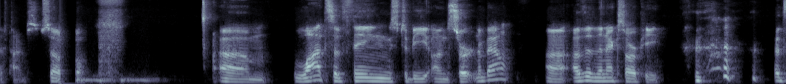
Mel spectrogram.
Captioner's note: snorts; laughter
